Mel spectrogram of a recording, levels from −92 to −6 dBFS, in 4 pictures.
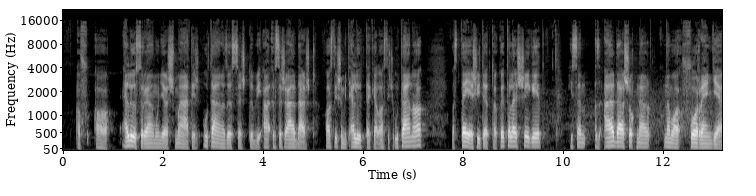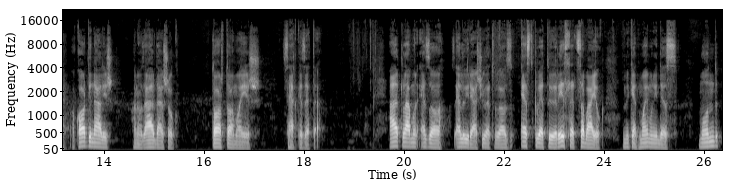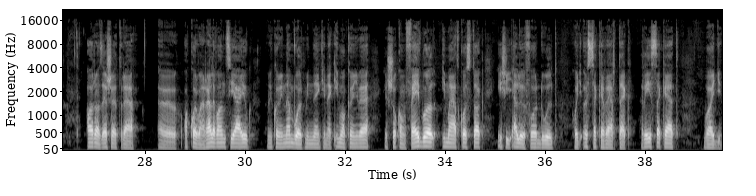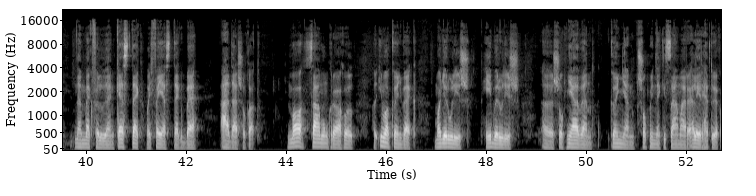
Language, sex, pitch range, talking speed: Hungarian, male, 95-120 Hz, 110 wpm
